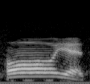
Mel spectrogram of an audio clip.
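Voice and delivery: ordinary talk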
